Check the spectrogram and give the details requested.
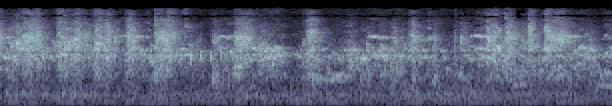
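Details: Several budgerigars chattering together: rapid, overlapping squawks and chirps in quick bursts, busy and unbroken throughout.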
